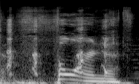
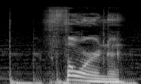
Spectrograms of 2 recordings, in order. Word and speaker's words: Thorn: It's Thorn. Thorn. Thorne? Yes. Thorn. Like on a bush?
